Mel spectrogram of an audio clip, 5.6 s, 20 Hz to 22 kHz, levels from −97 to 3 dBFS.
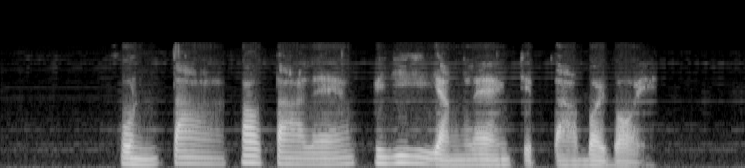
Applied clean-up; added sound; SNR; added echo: neural separator model SepFormer DNS4.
